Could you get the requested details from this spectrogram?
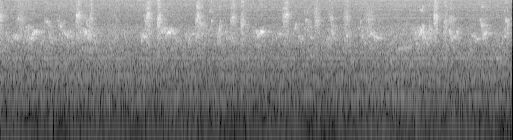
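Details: Pink Rosy Bourke's parakeets (Neopsephotus bourkii) bathing give soft, high, overlapping chirps and twittering notes with no steady rhythm, over faint background hiss.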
